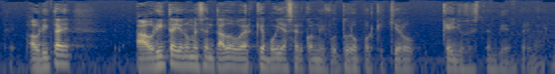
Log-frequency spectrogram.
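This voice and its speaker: Very fast pace with long, frequent pauses, fairly even intonation and a dark, mellow tone. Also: man, very deep, low pitch for a man. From Tijuana, northern Mexico; northern Mexico. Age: 50s. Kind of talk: interview testimony. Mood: reflective, emotional, grateful. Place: home room. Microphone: lapel.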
